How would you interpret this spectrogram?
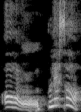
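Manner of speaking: high, choked-up and moved; a mother moved to tears by her child's goodbye; touched, teary. Retold or imitated. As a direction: melt at the child's words. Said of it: "And I'm going".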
